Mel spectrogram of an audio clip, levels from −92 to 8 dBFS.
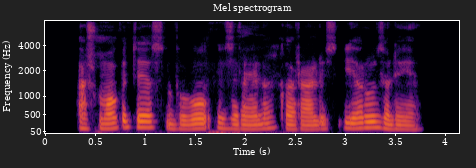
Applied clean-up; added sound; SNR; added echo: neural mask model Resemble Enhance denoiser.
